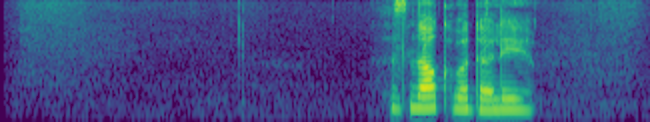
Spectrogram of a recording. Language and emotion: Russian, neutral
